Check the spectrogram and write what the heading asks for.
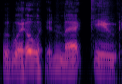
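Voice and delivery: slow cartoon catchphrase after a chuckle; imitated laughing character. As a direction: imitate a cartoon guy, drawing out the words. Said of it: "he would just laugh and go".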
